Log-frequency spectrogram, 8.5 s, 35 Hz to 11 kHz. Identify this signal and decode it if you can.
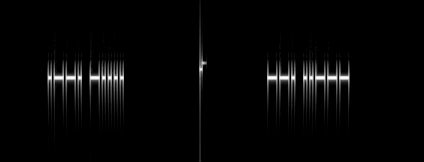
Morse code, heard as a keyed tone, about 20 wpm, 700 Hz. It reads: P 6 G 2
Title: Single-Letter Single-Number 20wpm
